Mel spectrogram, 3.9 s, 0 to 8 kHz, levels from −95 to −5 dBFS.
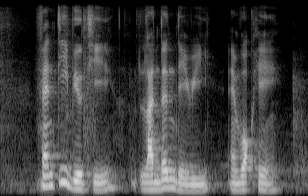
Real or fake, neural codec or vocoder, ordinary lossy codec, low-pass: real; none; none; 7.2 kHz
